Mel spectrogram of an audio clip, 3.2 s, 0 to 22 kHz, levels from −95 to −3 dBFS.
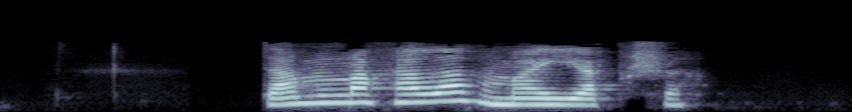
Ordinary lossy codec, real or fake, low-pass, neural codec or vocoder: MP3, 24 kbps; fake; 5.4 kHz; codec, 16 kHz, 1 kbps, X-Codec, HuBERT features, trained on balanced general audio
